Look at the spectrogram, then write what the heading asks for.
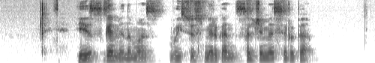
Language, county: Lithuanian, Vilnius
